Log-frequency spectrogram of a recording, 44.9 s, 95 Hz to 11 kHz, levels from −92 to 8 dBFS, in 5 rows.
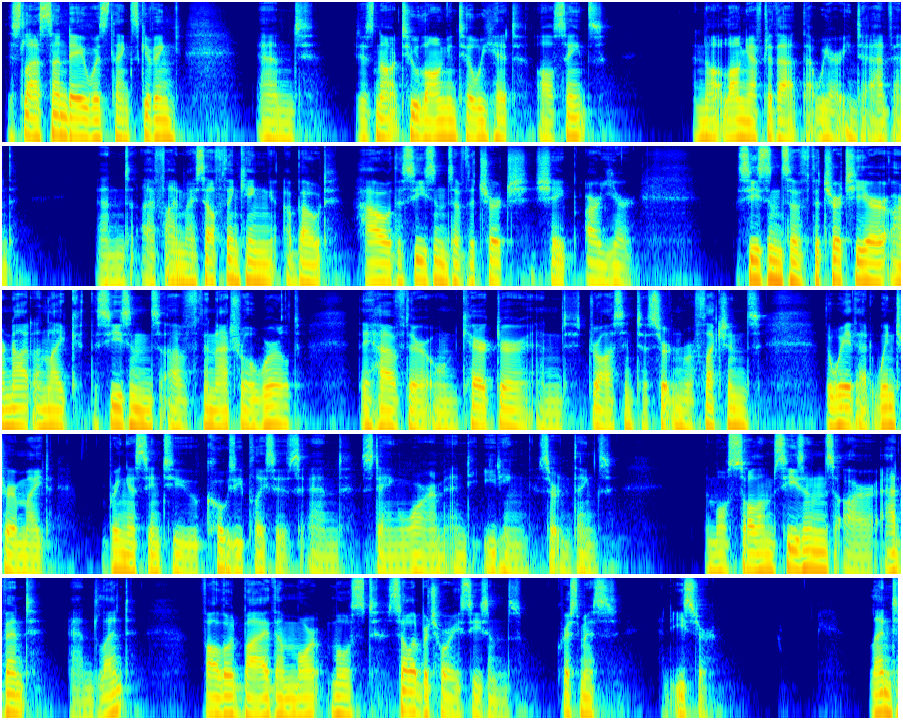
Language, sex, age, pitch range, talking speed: English, male, 30-49, 95-110 Hz, 140 wpm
